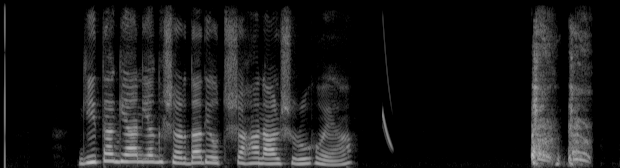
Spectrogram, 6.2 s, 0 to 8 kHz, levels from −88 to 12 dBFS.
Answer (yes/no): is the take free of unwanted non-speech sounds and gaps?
no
